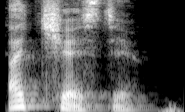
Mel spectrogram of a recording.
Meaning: partially (to a partial degree)
- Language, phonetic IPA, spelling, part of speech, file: Russian, [ɐˈt͡ɕːæsʲtʲɪ], отчасти, adverb, Ru-отчасти.ogg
